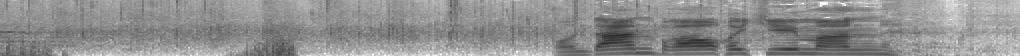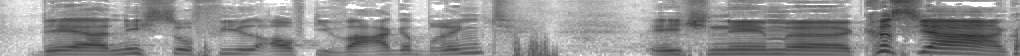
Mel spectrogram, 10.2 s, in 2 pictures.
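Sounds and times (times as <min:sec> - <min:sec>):
audience applause: 0:00.0 - 0:05.1
speech: 0:02.8 - 0:04.6, 0:05.3 - 0:07.8, 0:08.4 - 0:10.1.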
